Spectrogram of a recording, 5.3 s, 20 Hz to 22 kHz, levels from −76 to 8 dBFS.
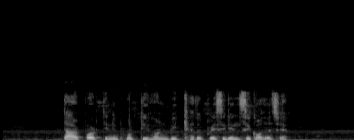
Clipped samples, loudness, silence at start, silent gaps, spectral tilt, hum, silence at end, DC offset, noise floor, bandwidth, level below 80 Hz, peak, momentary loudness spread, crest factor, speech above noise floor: under 0.1%; -28 LUFS; 0.85 s; none; -5.5 dB/octave; none; 0.6 s; under 0.1%; -56 dBFS; 8.2 kHz; -50 dBFS; -8 dBFS; 7 LU; 20 dB; 29 dB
